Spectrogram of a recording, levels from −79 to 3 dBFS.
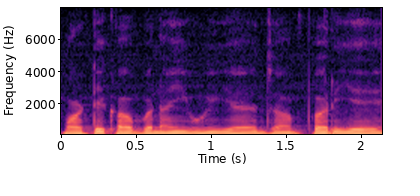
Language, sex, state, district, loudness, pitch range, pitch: Hindi, male, Uttar Pradesh, Jalaun, -14 LUFS, 130-135 Hz, 130 Hz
